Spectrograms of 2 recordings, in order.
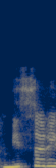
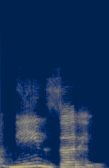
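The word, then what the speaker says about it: misery: এটার উচ্চারণটা মিসারি হবে না, মিজারি, মিজারি। তারপর বি the life and soul of the party.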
